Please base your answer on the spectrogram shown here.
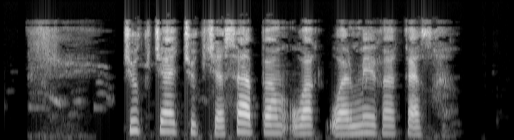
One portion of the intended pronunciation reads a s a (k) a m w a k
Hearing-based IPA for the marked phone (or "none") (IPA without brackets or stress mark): p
